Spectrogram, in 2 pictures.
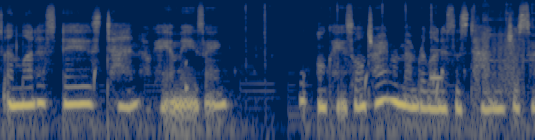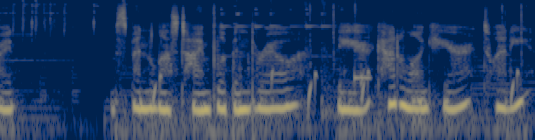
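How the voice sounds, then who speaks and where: A woman whispering softly in a gentle, polite, chirpy way as she hosts an ASMR game playthrough. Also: mid-range voice. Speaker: gaming video host.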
